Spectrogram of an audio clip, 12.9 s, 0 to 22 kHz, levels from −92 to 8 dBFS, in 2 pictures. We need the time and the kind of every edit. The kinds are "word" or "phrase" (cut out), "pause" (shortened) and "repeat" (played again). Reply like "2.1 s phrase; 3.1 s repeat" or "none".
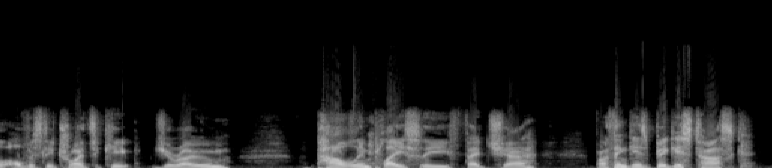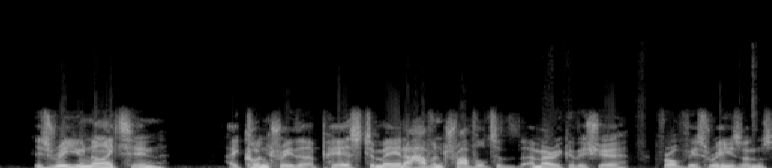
3.5 s word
